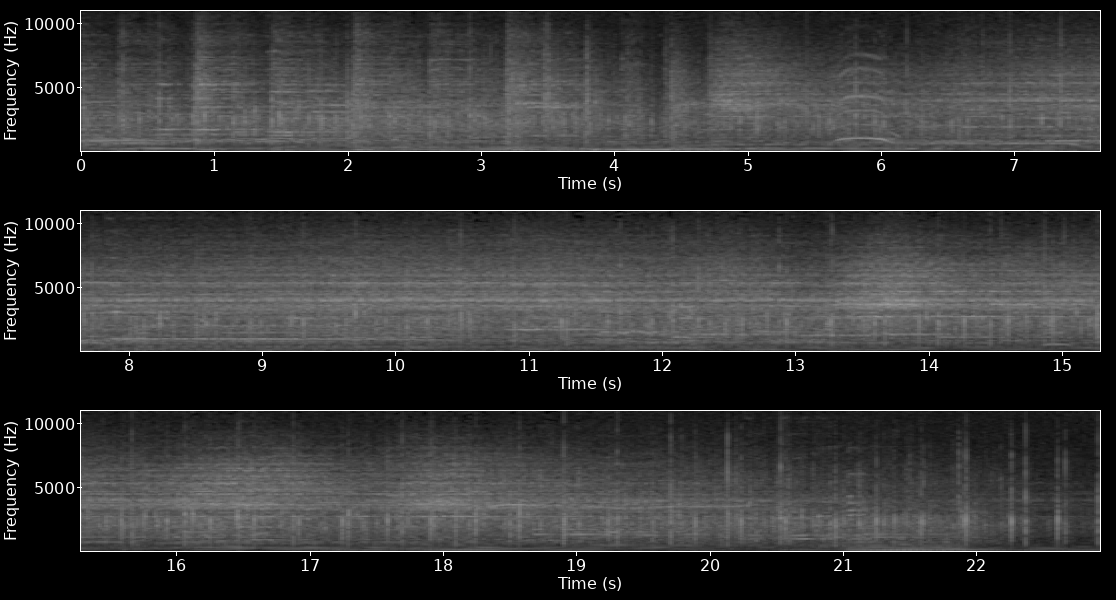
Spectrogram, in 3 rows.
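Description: Worship audience at a concert in Guadalajara, 1995, applauding loudly and continuously as a dense crowd roar, mixed with music and voices throughout.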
